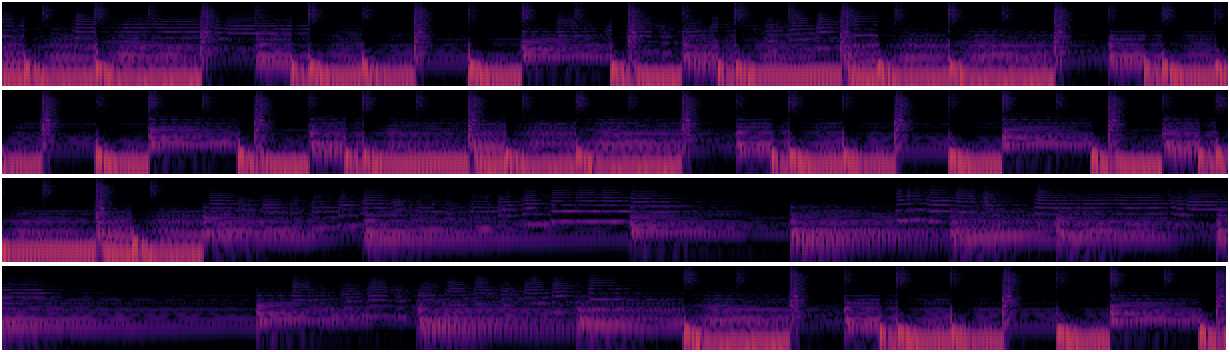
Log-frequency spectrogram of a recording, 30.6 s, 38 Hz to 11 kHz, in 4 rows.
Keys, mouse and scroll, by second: 10.4 ctrl+z, 19.0 ctrl+c, 19.0 ctrl+f, 25.8 ctrl+alt+z.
